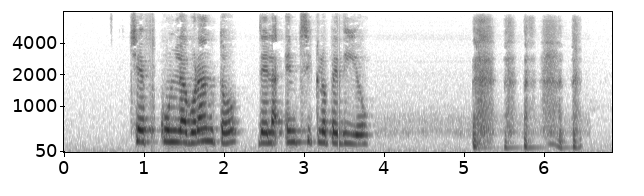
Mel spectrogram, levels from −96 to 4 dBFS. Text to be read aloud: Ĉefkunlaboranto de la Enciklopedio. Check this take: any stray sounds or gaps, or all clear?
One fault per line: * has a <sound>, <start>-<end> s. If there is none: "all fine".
* has a laugh, 4.9-6.5 s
